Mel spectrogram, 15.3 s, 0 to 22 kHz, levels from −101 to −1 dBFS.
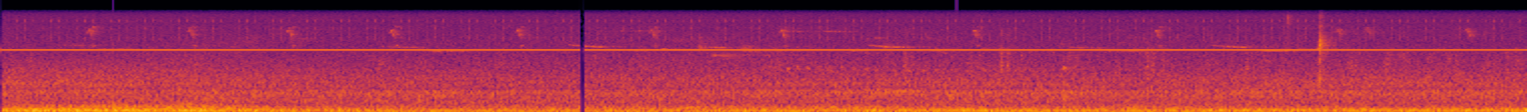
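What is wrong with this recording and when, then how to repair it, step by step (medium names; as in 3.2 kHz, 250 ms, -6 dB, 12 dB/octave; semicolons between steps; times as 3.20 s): whine 3.5 kHz -29 dBFS
1.11–1.12 s: dropout 6.6 ms
5.79–5.83 s: dropout 39 ms
9.55 s: pop -7 dBFS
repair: de-click; band-stop 3.5 kHz, Q 30; interpolate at 1.11 s, 6.6 ms; interpolate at 5.79 s, 39 ms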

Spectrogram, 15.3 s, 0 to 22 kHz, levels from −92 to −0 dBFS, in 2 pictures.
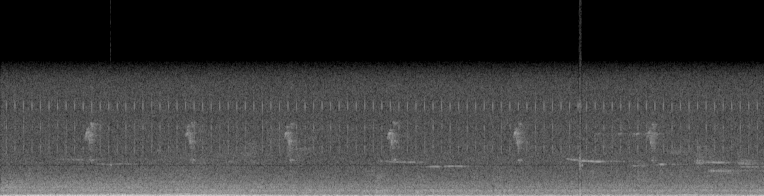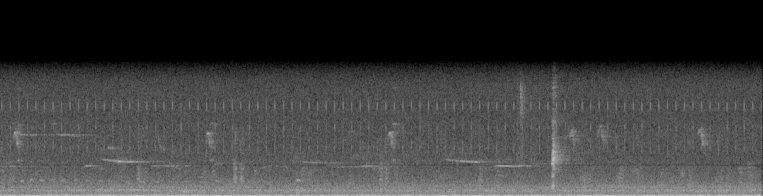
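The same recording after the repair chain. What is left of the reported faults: nothing left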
